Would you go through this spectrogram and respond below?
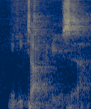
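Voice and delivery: normal talking voice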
